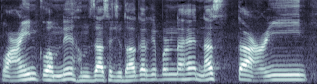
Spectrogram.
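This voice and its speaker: A man teaching tajweed, giving quick explanations between slow, drawn-out recitations. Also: fairly high pitch, fairly even intonation. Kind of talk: tajweed lesson, explaining then reciting slowly.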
